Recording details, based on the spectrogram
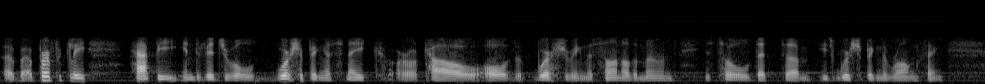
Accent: Medford, Massachusetts, United States; moved away; I never found where I grew up very interesting. I was born in Medford, Massachusetts, and I wanted to leave. And I left, and I found everywhere more interesting than where I grew up

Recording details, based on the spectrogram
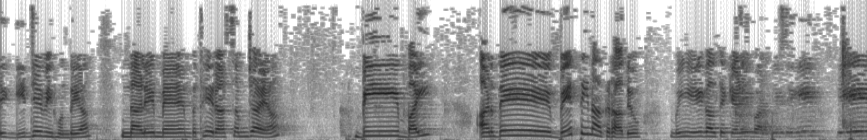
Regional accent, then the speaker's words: Punjab, India; ਮੈਂ ਖੁਦ ਮਾਲਵੇ ਤੋਂ ਆ।

